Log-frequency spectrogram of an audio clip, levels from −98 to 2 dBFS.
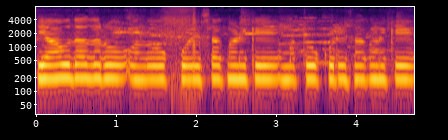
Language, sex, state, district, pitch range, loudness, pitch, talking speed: Kannada, male, Karnataka, Bellary, 185-195 Hz, -16 LUFS, 190 Hz, 115 wpm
